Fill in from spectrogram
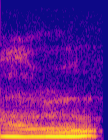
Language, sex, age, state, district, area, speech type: Assamese, female, 18-30, Assam, Lakhimpur, rural, spontaneous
